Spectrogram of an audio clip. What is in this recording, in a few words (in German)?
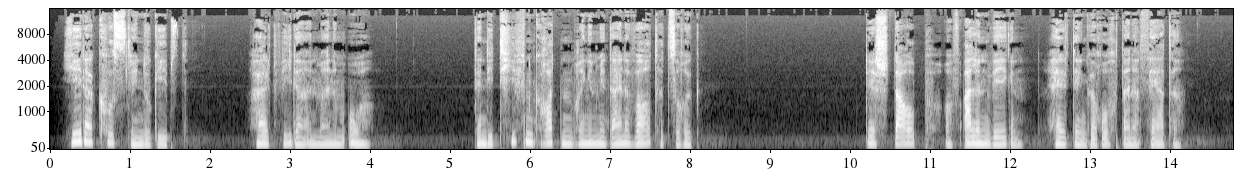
deutsch lyrik; desolacion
